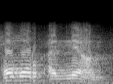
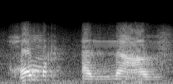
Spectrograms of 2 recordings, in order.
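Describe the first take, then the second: First: The first word is voweled differently from 'humr'. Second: The first word is pronounced 'humr'. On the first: The speaker calls it wrong. "بعضنا ممكن في الزحمة كده يقول لك" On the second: The speaker calls it right. "لا، حمر النعم. حمر جمع أحمر"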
